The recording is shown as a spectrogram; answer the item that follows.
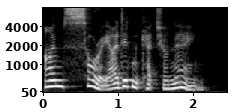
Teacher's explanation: the intonation slowly Rises but the words are spoken quite quickly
